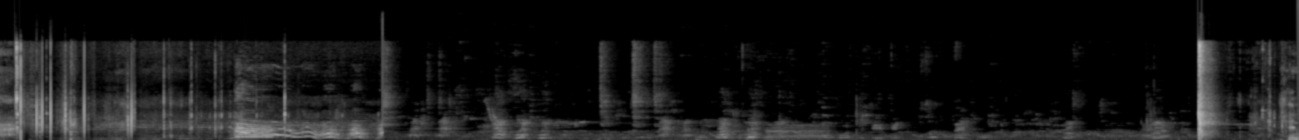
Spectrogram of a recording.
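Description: A pet dog barks several times, with some harmonic yelps near the start, under ongoing talk and other household sounds in a Filipino home.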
